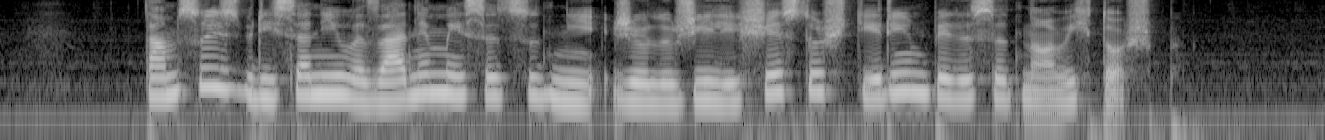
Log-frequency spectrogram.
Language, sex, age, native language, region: Slovenian, female, 12-17, Slovenian, Carinthia region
